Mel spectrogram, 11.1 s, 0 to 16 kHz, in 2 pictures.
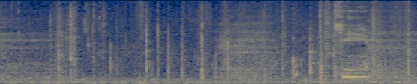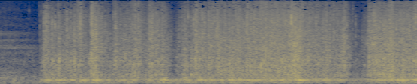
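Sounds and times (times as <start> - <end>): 
rustling and crinkling of an item being folded into a bag: 0.0 - 11.1
light taps and crackles: 0.6 - 3.1
speech: 4.6 - 5.1.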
